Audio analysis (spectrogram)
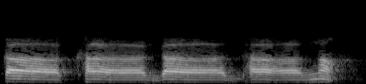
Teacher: जैसे अ कुह विसर्जनीय कंठ्या, तो अ और कवर्ग है ये कंठ की ध्वनियां हैं, तो क ख ग घ ङ ये ध्वनियां पांच हैं, लेकिन ये पांचों ही ध्वनियां एक ही स्थान से निकल रही हैं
